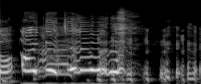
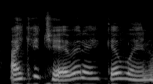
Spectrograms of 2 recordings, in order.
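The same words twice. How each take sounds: First: "Ay, qué chévere" stretched slow, much higher and louder; gushing delight. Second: Flat, lukewarm "Ay, qué chévere", softer; unexcited thanks. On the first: Shown as a demonstration. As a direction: overflow with joy at the gift. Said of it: "es como cuando yo digo". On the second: Retold or imitated. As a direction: say it with no enthusiasm at all. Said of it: "hay personas que dicen".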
